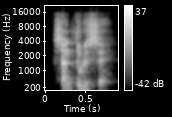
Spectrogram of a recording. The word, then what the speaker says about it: Santurce: Santurce.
